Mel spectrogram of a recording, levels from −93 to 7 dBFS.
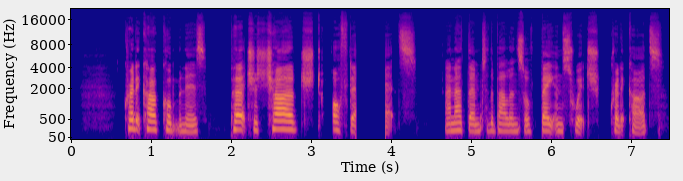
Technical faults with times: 3.55-3.93 rebuffering stall

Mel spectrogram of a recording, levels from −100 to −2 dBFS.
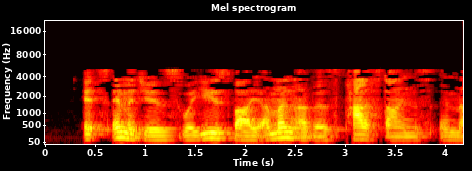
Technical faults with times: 0.00-4.18 MP3 compression

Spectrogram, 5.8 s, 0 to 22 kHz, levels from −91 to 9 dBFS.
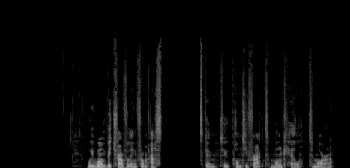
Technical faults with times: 2.67-3.34 rebuffering stall

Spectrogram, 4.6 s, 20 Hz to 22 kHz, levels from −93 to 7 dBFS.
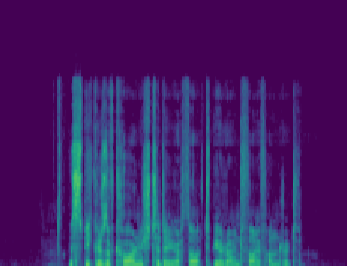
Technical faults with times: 0.00-4.63 low-delay AAC compression

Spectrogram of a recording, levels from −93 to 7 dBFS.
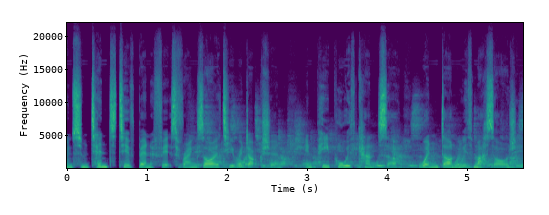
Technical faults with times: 1.40-5.71 feedback echo between two devices

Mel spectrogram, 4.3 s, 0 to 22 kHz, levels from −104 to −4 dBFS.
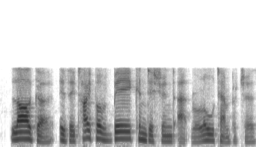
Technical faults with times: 0.00-4.27 Bluetooth CVSD headset codec

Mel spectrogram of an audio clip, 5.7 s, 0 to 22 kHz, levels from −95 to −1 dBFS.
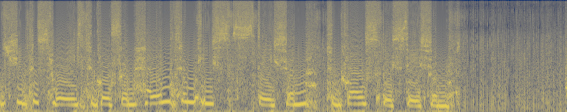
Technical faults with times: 0.00-5.67 float read as integer

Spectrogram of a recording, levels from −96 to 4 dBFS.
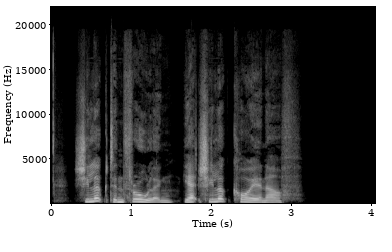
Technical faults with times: none

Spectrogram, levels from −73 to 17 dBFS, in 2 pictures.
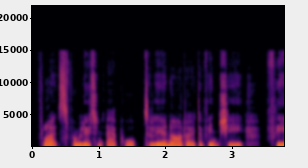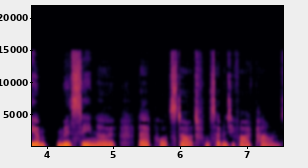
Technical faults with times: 0.00-7.55 HE-AAC compression
2.26-2.28 pre-echo

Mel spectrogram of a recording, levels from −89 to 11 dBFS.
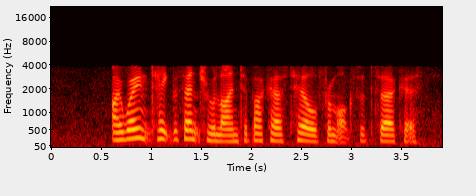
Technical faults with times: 0.00-0.60 comfort noise in place of the background
3.78-3.91 comfort noise in place of the background

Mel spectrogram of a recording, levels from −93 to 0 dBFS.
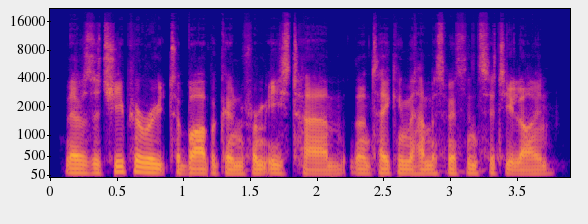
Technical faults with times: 1.17-1.21 short concealed packet loss
2.09-2.17 short concealed packet loss

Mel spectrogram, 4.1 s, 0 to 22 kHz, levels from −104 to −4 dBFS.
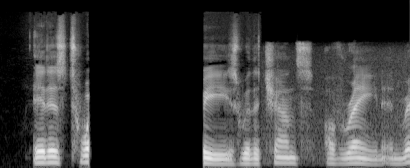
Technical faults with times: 0.89-2.03 audio dropout to silence
2.61-4.10 input switched to a poorer device

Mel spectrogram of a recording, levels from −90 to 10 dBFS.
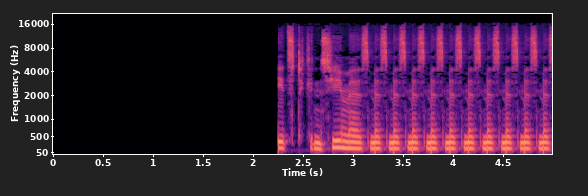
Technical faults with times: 0.00-2.26 audio dropout to silence
3.23-5.00 broken-record loop

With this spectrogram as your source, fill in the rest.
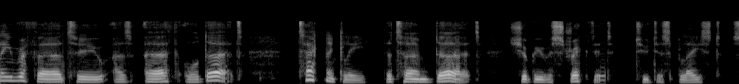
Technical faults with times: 0.62-0.70 concealed Bluetooth headset packet loss
2.25 concealed Bluetooth headset packet loss
4.56-4.60 concealed Bluetooth headset packet loss
6.00-6.05 concealed Bluetooth headset packet loss

